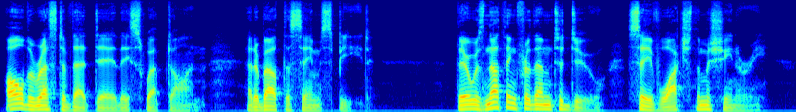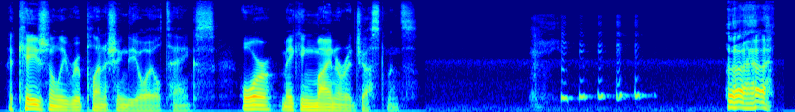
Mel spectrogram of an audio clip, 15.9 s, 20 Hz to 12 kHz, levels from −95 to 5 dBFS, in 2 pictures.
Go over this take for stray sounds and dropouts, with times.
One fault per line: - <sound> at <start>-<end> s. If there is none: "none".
- laugh at 13.2-14.5 s
- laugh at 15.2-15.7 s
